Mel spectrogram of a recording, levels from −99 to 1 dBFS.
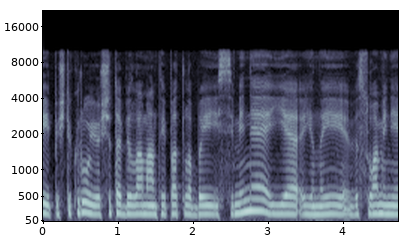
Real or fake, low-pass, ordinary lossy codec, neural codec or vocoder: real; 9.9 kHz; Opus, 64 kbps; none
